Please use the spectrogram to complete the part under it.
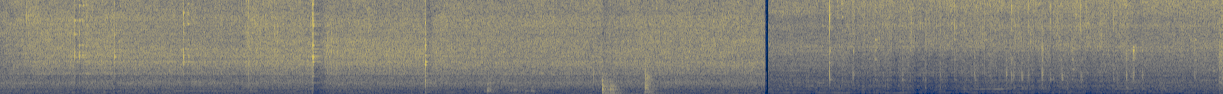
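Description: Thinly sliced onion fries in coconut oil in a cooker for beef vindaloo, giving a steady soft sizzle with occasional stirring clicks and scrapes, fairly quiet and without talk.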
